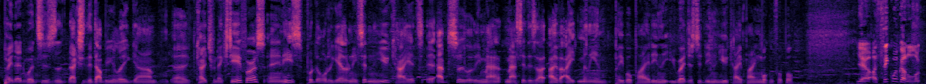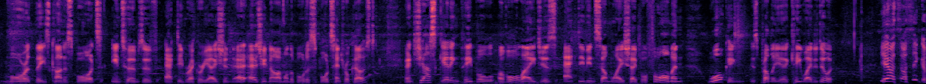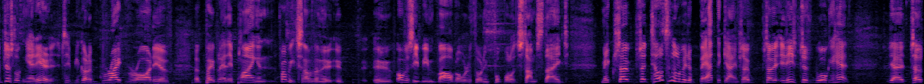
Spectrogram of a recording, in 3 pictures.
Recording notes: Live from Tuggerah at the soccer 5's. A special guest or 2 live on site.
